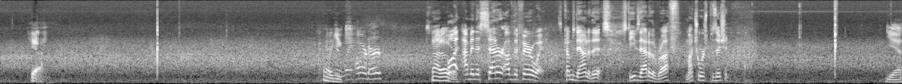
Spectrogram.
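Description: A club strikes a golf ball with a sharp click.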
